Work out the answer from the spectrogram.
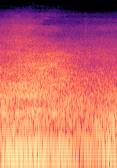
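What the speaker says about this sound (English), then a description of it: "The motorbikes, the traffic don't stop for no one." Road traffic in Nha Trang, Vietnam, with motorbikes and cars streaming past: a steady, dense roar of engines close by, continuous with no pauses.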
